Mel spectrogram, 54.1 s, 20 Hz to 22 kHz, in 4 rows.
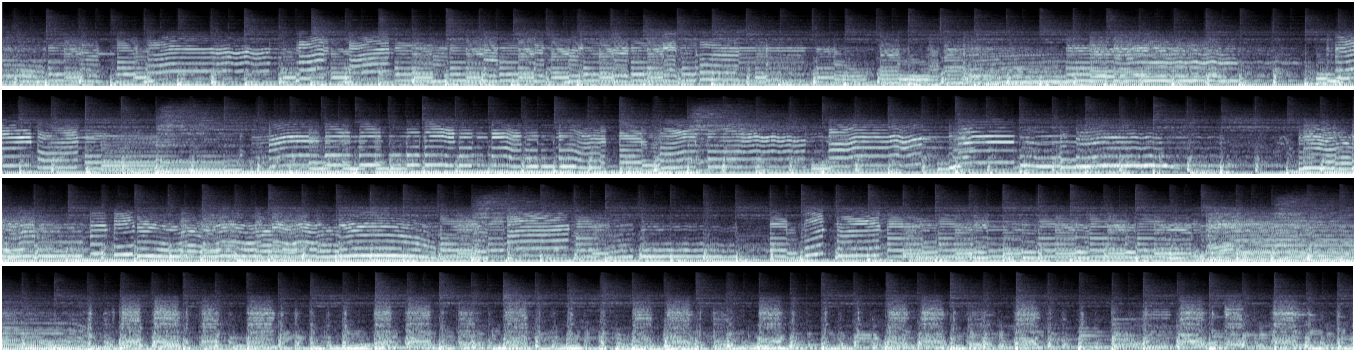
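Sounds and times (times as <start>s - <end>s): lap steel guitar sliding notes: 0.0s - 25.7s, 26.5s - 42.4s
drum kit: 0.0s - 54.0s
electric bass: 0.0s - 54.0s.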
